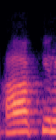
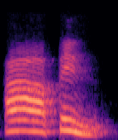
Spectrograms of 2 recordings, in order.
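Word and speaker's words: عاقل: நேரம் சில பெயர்கள் இருக்கும் ஆக்கில் என்று கூப்பிடுவீங்க அது ஆக்கில் அல்ல அது ஆக்கிலா ஓகே ஆக்கில் ஆக்கில்னா புத்திசாலி சரியா ஐன் அலிஃப் காப் லாம் ஆகில் அன்னா புத்திசாலி அதான் பேர்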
